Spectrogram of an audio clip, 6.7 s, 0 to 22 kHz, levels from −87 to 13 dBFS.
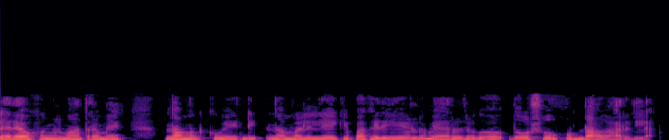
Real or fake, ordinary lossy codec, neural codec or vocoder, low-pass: real; MP3, 32 kbps; none; 7.2 kHz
